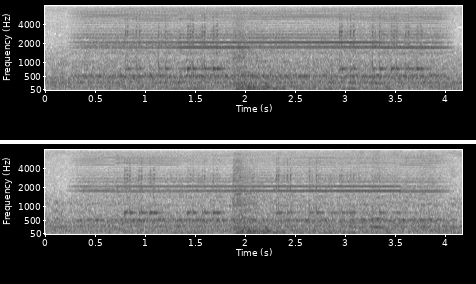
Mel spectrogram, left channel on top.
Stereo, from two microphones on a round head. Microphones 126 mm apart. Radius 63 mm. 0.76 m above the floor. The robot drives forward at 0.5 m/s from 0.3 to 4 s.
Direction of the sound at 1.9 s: 35° right (ahead or behind).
